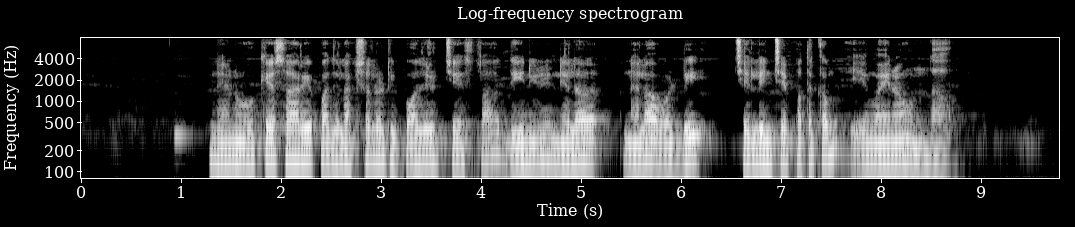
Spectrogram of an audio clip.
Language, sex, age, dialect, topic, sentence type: Telugu, male, 25-30, Telangana, banking, question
